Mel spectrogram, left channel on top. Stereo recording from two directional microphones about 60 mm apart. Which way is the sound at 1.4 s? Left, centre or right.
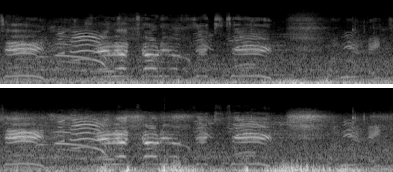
Left.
